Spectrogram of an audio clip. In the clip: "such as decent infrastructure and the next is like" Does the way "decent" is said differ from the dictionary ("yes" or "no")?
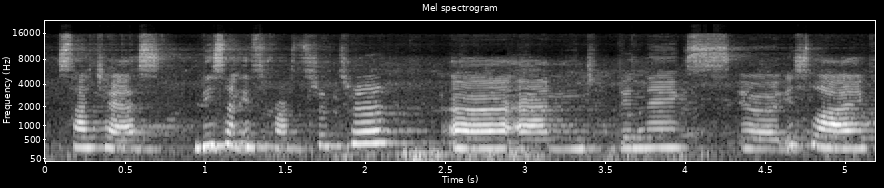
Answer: yes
